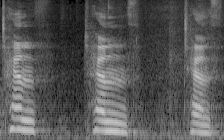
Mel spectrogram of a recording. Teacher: 10th 10th because we're getting ready to say the the sound the n ends up interdental as well that's called co-articulation or assimilation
